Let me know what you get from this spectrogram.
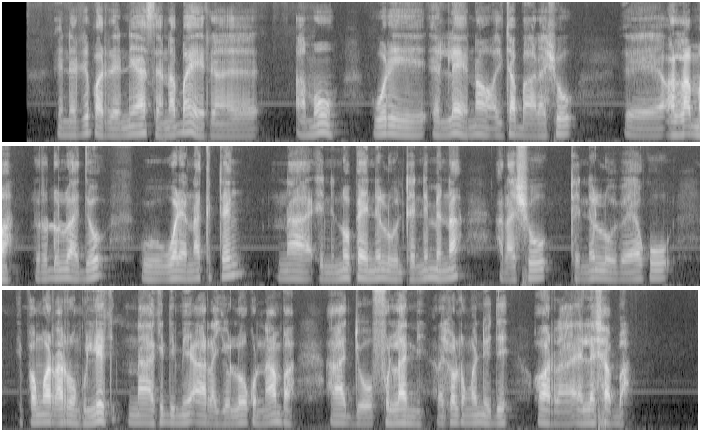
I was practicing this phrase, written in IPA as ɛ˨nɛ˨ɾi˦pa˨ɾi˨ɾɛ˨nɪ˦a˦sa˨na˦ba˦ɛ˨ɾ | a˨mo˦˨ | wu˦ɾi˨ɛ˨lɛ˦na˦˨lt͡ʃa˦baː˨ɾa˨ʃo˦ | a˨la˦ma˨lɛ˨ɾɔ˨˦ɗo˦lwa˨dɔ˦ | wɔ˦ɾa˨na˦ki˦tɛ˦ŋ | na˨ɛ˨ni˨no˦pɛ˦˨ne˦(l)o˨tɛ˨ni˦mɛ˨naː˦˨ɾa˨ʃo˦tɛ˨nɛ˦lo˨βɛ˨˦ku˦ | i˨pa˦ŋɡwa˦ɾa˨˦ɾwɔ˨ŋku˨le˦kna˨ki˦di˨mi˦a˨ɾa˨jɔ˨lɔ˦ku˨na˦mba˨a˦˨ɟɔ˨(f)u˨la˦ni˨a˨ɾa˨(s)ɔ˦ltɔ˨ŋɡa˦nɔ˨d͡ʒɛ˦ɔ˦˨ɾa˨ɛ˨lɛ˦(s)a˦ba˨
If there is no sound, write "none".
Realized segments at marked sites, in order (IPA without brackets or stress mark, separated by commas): l, f, ʃ, ʃ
